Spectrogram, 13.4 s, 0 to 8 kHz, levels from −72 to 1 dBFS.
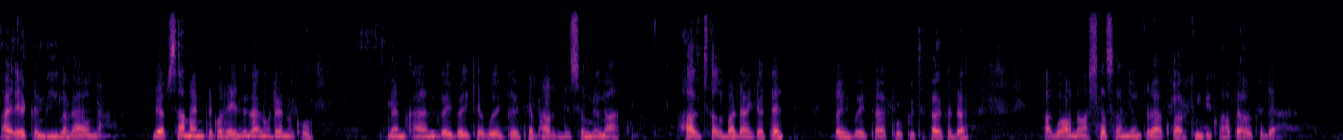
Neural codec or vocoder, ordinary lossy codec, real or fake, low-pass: codec, 24 kHz, 1.5 kbps, HILCodec; none; fake; 7.2 kHz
